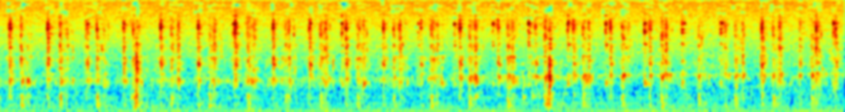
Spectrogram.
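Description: Wire whisk clicking rapidly and lightly against the sides of a glass measuring cup, whisking olive oil into white wine and vinegar for a vinaigrette.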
